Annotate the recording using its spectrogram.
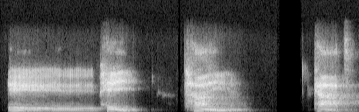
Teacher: las consonantes oclusivas sordas, en inglés se van a aspirar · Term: aspiración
